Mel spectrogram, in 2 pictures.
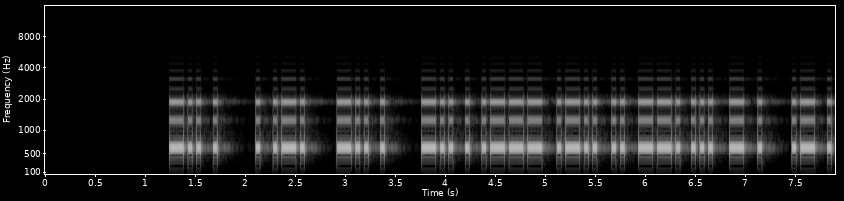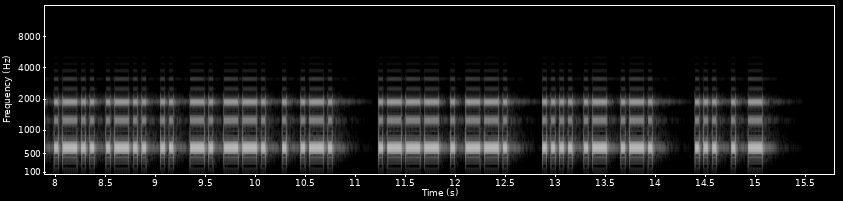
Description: Morse code, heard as a keyed tone, hand-sent with a paddle, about 28 wpm, 630 Hz, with room echo. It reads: DE ER DE DEJLIGSTE AELLINGER JEG HAR SET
